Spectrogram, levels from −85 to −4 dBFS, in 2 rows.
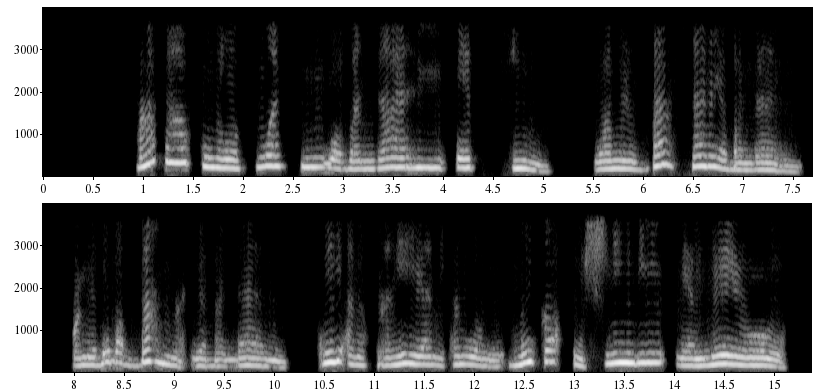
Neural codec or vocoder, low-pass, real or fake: codec, 16 kHz, 1 kbps, FreqCodec, smaller model; 3.6 kHz; fake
